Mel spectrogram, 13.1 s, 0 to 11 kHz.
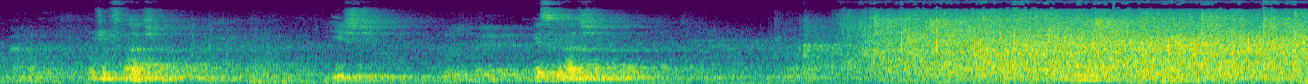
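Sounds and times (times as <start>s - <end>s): crowd applauding: 8.0s - 13.0s.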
